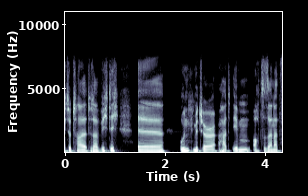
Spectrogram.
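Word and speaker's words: Midge Ure: Ähm, also ich fand, ich habe mich, hab mich sehr gefreut, aber ich glaube, ich, ich, bin mir ich bin relativ sicher, dass Mitch Err ausgesprochen wird.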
